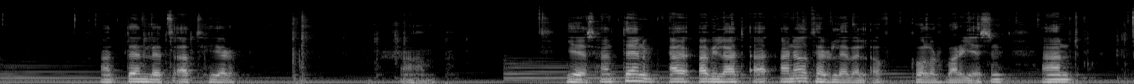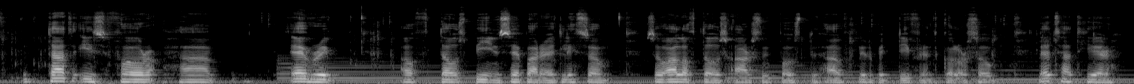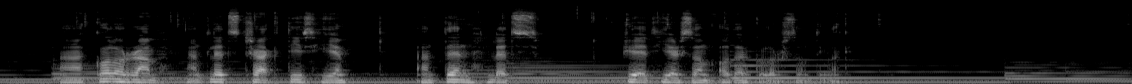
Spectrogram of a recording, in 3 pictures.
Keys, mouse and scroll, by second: 4.8 ctrl+s, 4.8 middle click, 18.5-34.0 drag.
